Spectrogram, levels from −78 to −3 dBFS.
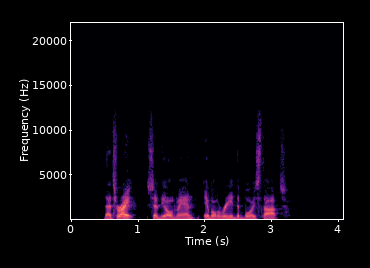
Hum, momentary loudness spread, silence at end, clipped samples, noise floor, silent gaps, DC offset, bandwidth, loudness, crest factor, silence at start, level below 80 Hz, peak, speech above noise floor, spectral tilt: none; 10 LU; 0.85 s; under 0.1%; -76 dBFS; none; under 0.1%; 12.5 kHz; -30 LUFS; 24 dB; 0.5 s; -72 dBFS; -8 dBFS; 46 dB; -5.5 dB/octave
